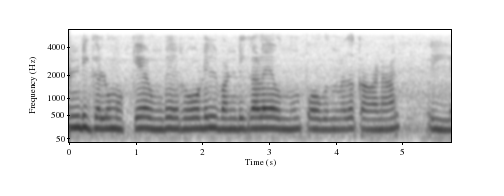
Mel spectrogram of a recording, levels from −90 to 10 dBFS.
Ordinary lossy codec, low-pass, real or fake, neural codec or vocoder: AAC, 48 kbps; 5.4 kHz; real; none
